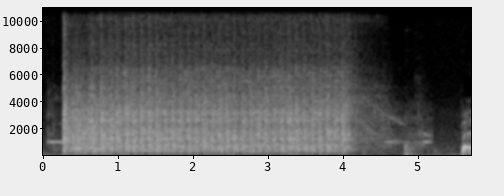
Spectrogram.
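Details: LT1 V8 in a 4th-gen Pontiac Trans Am with resurfaced heads, compression test for misfire and stalling: even, steady four-second starter cranking with no stumble; cylinder reads about 175–180, normal compression.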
